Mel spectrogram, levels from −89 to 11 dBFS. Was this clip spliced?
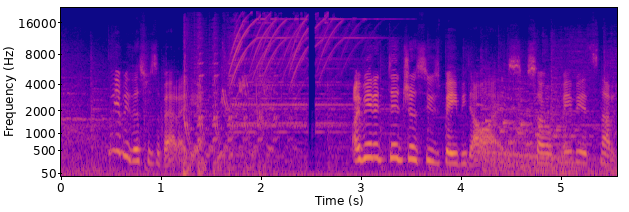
no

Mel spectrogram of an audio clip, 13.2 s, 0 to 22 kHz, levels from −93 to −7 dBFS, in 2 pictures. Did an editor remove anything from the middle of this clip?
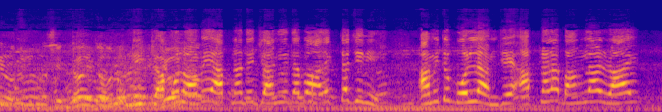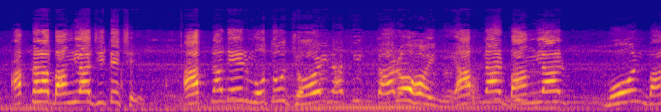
no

